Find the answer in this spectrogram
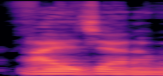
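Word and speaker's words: Isaiah: 이사야 이제 우리는 이사야라고 하는데 영어로 이제 할 때는 아이지아라고 합니다.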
